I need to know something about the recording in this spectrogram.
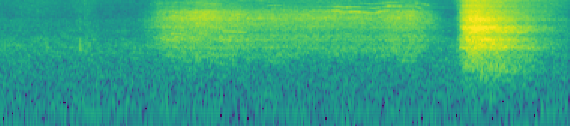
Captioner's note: breathes deeply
